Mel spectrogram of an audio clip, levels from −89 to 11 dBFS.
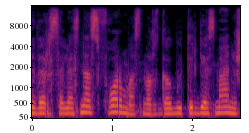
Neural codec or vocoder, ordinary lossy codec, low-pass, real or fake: vocoder, 44.1 kHz, 128 mel bands, Pupu-Vocoder; AAC, 48 kbps; 14.4 kHz; fake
